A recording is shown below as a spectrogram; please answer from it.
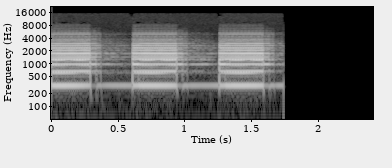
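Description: Electronic buzzer sound: a harsh buzzing tone sounding in three pulses, about one and a half a second, and cutting off suddenly near the end.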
